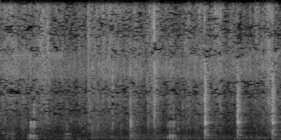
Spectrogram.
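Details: Newborn piglets on a farm, part of a litter of ten: short squeaky squeals and grunts in quick bursts, a few sharper high squeaks toward the end.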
